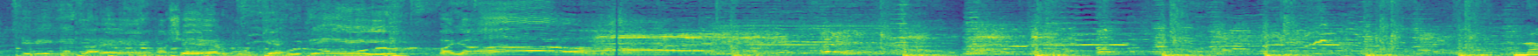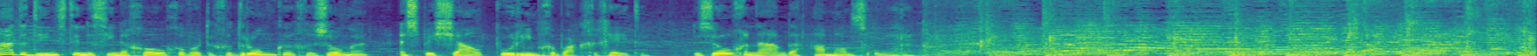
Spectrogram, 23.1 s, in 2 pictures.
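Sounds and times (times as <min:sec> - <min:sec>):
drumming tables: 0:00.0 - 0:03.3, 0:06.7 - 0:11.9, 0:18.4 - 0:23.0
crowd shouting and jeering: 0:00.0 - 0:12.2, 0:14.1 - 0:23.0
speech: 0:00.2 - 0:04.8, 0:11.4 - 0:18.9.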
